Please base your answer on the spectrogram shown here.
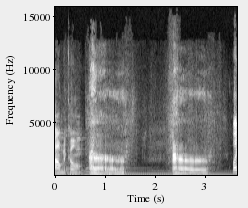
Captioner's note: growling playfully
